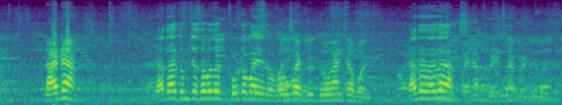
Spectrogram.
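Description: Men shout and call out loudly nearby.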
